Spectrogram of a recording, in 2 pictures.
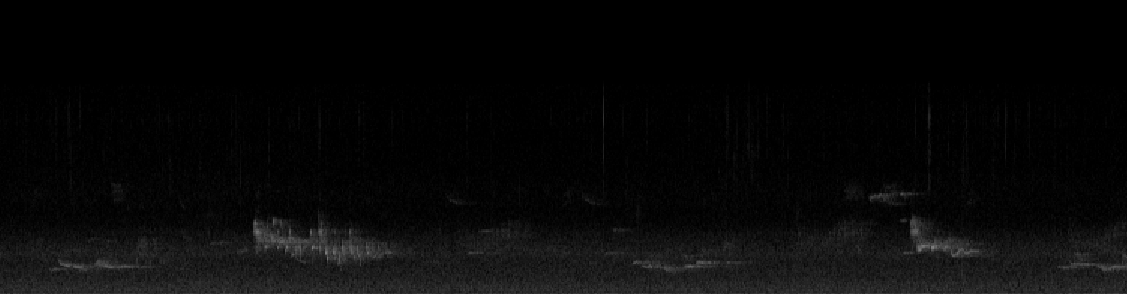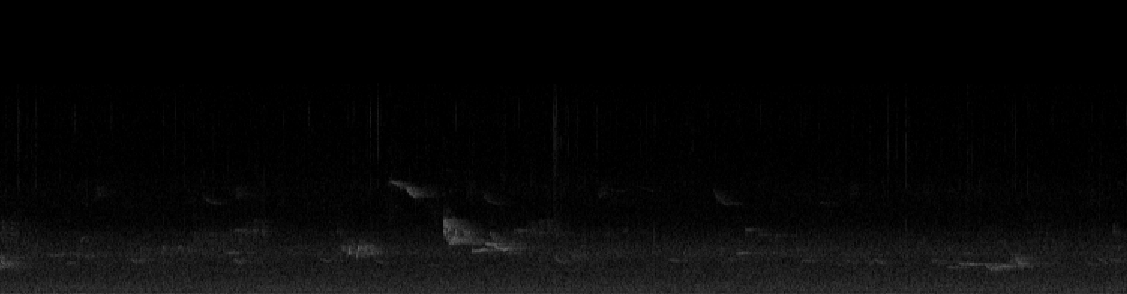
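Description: Songbirds singing: short phrases every few seconds, several dropping in pitch, over a steady background hiss.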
